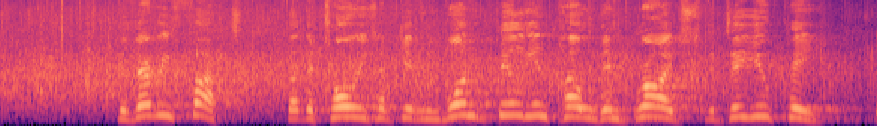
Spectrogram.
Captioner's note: applause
